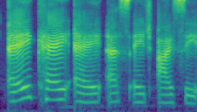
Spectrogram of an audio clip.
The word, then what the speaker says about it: akashic: remember it producers take note how do you spell it akash a a k a s h i c akashic records it's where you hire an akashic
